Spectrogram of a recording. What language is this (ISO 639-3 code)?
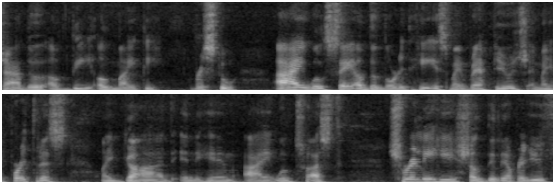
fil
